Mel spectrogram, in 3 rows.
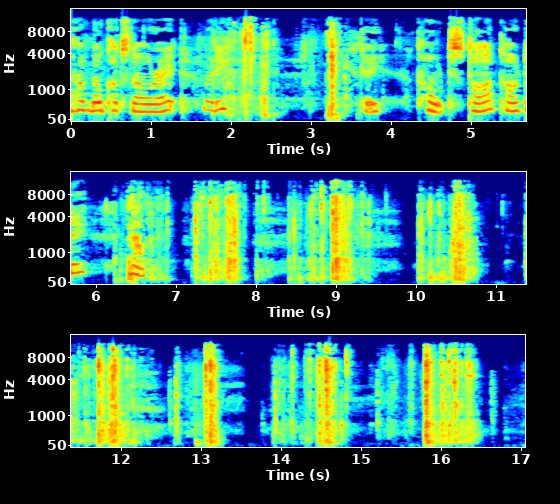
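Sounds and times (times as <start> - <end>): plastic pens clattering: 1.8 - 2.6, 6.2 - 10.8, 11.4 - 13.3, 13.9 - 16.5.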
